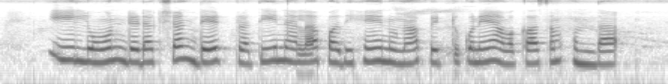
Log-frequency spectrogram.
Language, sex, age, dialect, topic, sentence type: Telugu, female, 18-24, Utterandhra, banking, question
